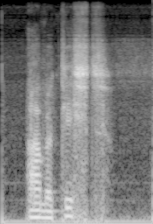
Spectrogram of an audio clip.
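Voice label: "amethist", Dutch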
